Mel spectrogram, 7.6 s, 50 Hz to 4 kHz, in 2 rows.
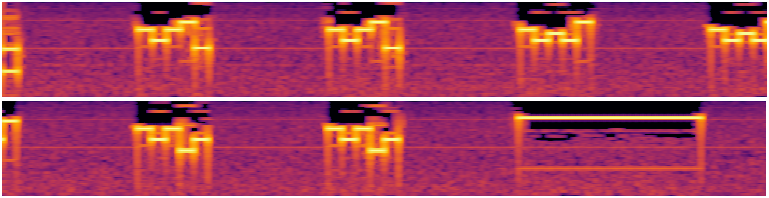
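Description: Five-tone selective call (ZVEI), heard as quick runs of five tones, tones of about 70 ms. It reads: 85803 85803 85750 85750 85825 85825
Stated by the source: ZVEI five-tone selective call received by SDR.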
